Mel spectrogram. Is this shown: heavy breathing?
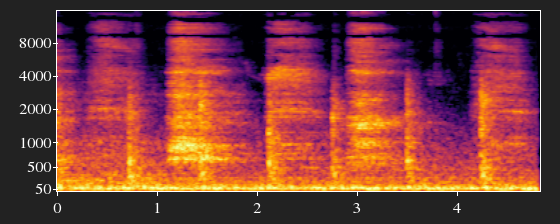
yes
